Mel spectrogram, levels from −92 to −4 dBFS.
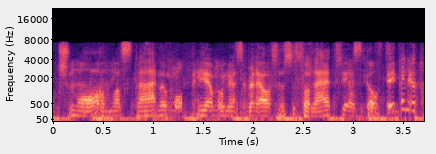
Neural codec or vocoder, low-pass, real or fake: codec, 24 kHz, 1.5 kbps, HILCodec; 7.2 kHz; fake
